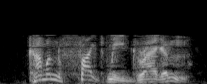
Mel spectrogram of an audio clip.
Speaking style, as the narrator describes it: shouted

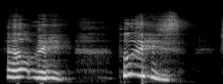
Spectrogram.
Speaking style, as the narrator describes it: she gasped

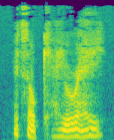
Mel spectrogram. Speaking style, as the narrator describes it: Charlie said softly to his brother

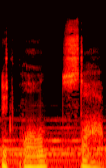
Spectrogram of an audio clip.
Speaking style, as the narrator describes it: whispered

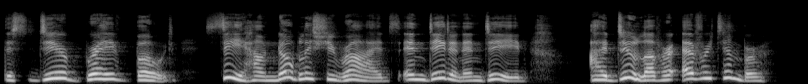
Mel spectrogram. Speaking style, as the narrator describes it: cries she, as we rose on a hissing wave-crest

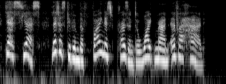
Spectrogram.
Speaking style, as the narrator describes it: they all cried out, making a great noise

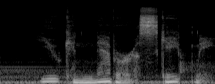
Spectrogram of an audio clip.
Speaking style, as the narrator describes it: he whispered

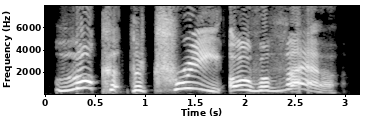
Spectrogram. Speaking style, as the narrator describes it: cried Peter

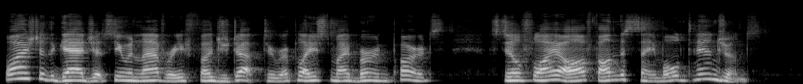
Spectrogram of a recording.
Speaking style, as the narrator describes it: Hastings groaned

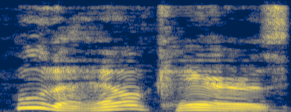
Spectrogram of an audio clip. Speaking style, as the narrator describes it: Diedrich muttered

